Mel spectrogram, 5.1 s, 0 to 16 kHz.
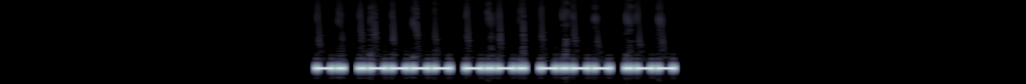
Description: Morse code, heard as a keyed tone, about 42 wpm, 700 Hz. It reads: N1CYW
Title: USA Call Signs - 5 Characters - 45wpm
